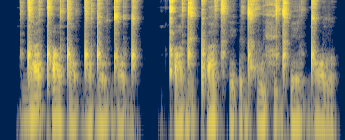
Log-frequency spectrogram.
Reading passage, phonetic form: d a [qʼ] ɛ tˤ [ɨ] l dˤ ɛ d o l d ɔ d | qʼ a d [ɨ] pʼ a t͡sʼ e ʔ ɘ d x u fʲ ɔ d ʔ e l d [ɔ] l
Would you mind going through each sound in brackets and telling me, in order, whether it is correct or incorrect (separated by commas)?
incorrect, correct, correct, correct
